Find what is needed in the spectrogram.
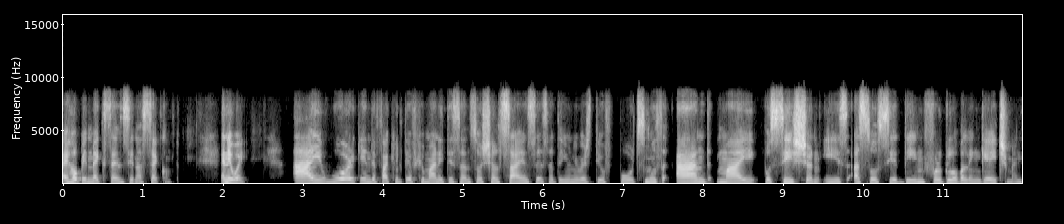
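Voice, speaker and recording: A woman with a Mexican accent talks at a moderate pace, her voice dry and close with no echo over a quiet background. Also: fairly high pitch for a woman, ordinary pitch variation. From Mexico. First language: Spanish. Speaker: university administrator and psychologist. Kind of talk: academic conference talk. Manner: frequent filler words.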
